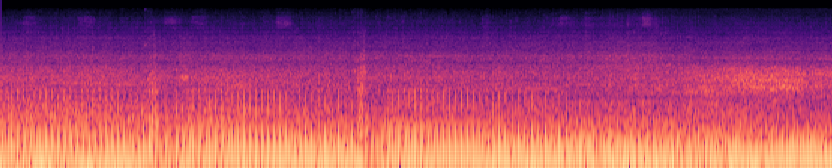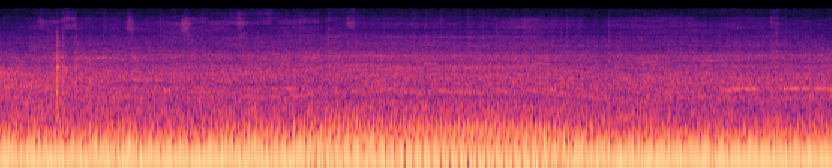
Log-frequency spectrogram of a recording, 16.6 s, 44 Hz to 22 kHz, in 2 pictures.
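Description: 2021 Harley-Davidson Road Glide Special's Milwaukee-Eight 114 V-twin running at low speed. Its pitch falls over the first few seconds as the bike slows, then it runs steadily at low revs, with a few short clicks.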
